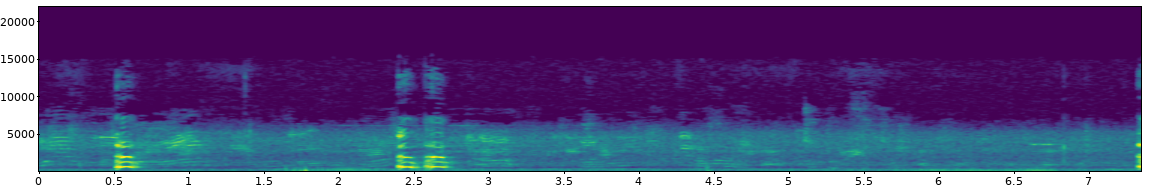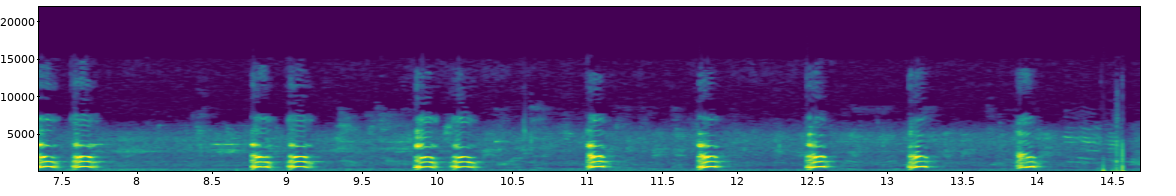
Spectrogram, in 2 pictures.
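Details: Barks from a Brussels Griffon start sparse and widely spaced, then quicken into a run of single and paired high yaps nearly every second; music and speech in the background.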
